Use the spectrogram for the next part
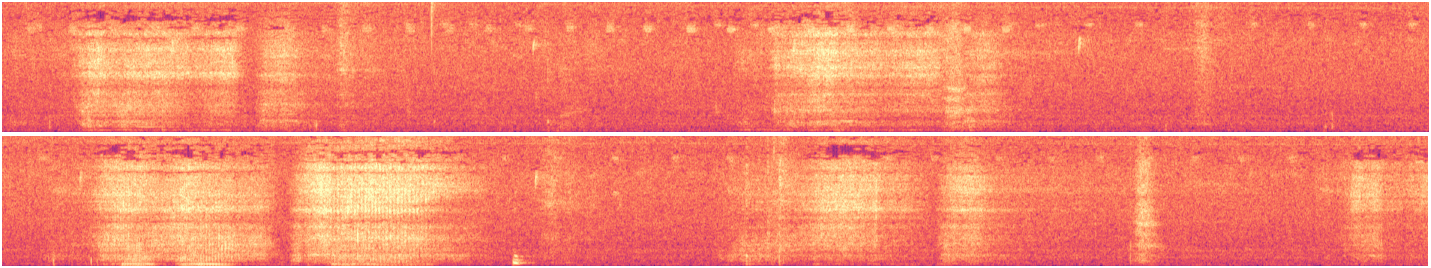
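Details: Light snoring during sleep: soft, breathy snores with a few snorts, roughly every two to three seconds, from a person who denies snoring.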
